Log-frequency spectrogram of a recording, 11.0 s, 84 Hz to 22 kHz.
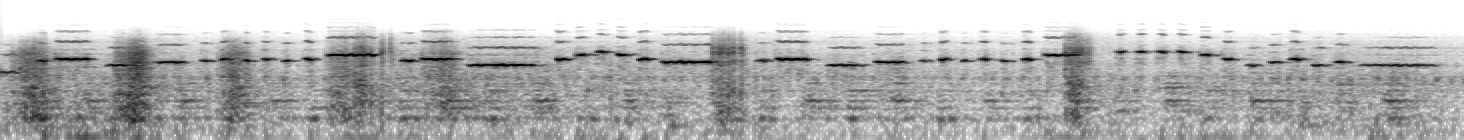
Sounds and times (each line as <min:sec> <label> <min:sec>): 0:00.0 Mickey mouse whistle 0:10.9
